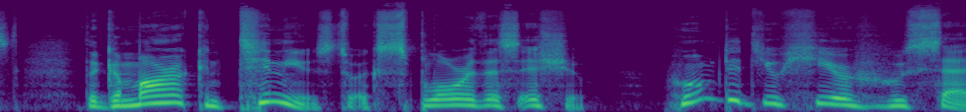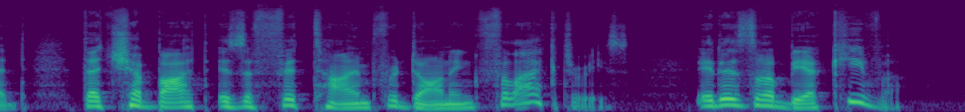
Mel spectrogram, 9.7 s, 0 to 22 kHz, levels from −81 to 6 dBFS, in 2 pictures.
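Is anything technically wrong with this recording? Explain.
Yes. A drift correction step runs from 4.61 to 5.65 s, starting after "did you hear who" and ending before "is a fit time". Speed rises 5.3% and pitch about 89 cents, nearly a semitone, then both snap back, likely because clock-matching software jumped its playback rate to rebalance a buffer.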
